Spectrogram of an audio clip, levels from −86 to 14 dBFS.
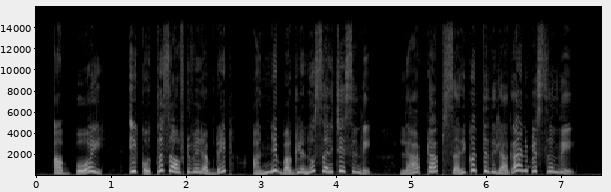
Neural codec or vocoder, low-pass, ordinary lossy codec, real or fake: none; 14.4 kHz; none; real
